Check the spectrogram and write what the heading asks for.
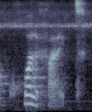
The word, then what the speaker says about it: qualified: Okay, or qualified. Yes, adjective. We have a stress in different position. For now, before shin, k, and adjective it could be the first syllable, qualified.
